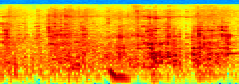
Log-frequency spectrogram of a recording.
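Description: Faint, irregular clicks and scrapes from someone moving through a dirt-floored crawlspace while handling a camera.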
